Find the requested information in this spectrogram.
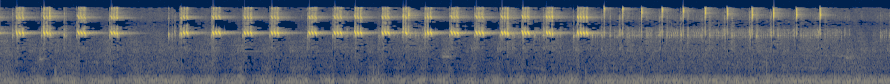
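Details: Loud, shrill chirping of a two-spotted cricket, short ringing pulses repeated about four times a second, briefly broken after the first second, then running on evenly above a faint low rumble.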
